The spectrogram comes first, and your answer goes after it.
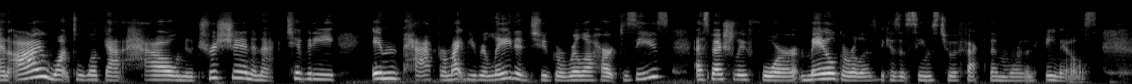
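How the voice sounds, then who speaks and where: Speaking in an unremarkable speaking voice with an American accent, a woman keeps a medium pitch, ordinary pitch variation and a moderate pace, with big swings in loudness against a quiet background. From rural South Dakota and Montana, US. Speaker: gorilla researcher. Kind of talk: interview for kids, science explanations.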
